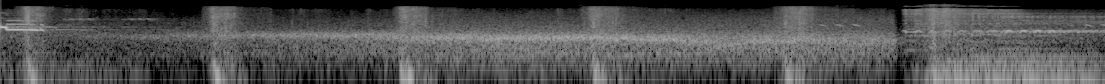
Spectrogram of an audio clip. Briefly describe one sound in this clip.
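Wind rushes past a gliding eagle.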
